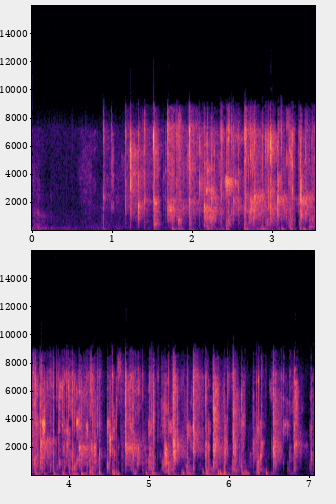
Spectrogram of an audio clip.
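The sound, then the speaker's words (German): Online session participants clapping through open microphones, with many sharp, uneven hand claps that start after a quiet second and continue as a loose, irregular patter rather than a unified round. “Also wenn ihr zufrieden wart mit dem heutigen Tag, dann macht auch kurz mal die Mikrofone auf und gebt euch selber einen Applaus.”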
